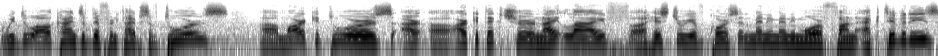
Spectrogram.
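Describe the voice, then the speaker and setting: Here's a man with an American accent and a high pitch, his tone enthusiastic. He keeps a moderate pace with hardly any pauses and ordinary pitch variation. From half American, half Polish, lives in Tel Aviv. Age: 40s. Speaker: tour guide and tour company owner. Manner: enthusiastic, frequent "uh" fillers.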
